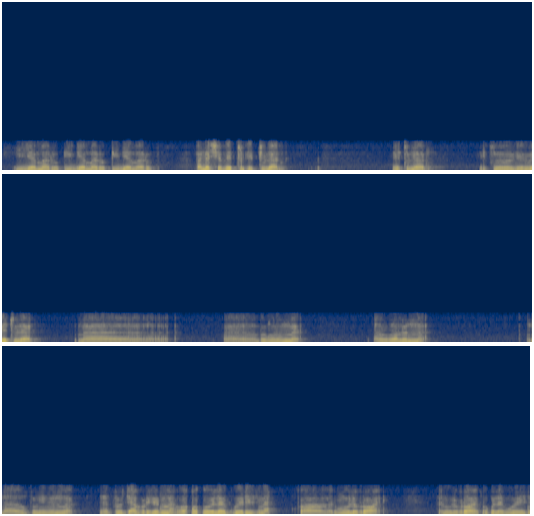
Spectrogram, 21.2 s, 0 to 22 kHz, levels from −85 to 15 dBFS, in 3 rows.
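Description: GSM full-rate codec damage runs through the whole speech clip. The voice is rebuilt from a vocal-tract model driven by sparse regular pulses, giving a plainly audible buzzy, gravelly roughness, consistent with a 13 kbps stream. The band is confined to roughly 250 Hz to 3.5 kHz.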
